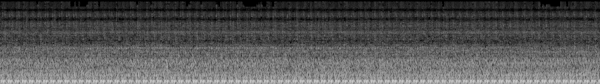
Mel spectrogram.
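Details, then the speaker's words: High idle on a homemade John Deere/Suzuki "Frankenstein" outboard running in a test tank after an in-gear prop test: a quick, steady, even idle beat that sits faster than it should. The owner plans a governor or idle spring adjustment. "There's some other tweaking I want to do yet, which is it's idle a little higher than I want it to be."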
